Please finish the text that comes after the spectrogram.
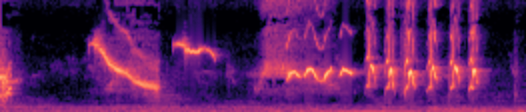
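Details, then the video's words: Gacor song of a jalak kapas starling: a long descending slurred whistle, a short high note, then a series of about ten sharp, evenly spaced chirps repeated rapidly. "JALAK KAPAS KALAU SUDAH GACOR MANTAP JUGA"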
